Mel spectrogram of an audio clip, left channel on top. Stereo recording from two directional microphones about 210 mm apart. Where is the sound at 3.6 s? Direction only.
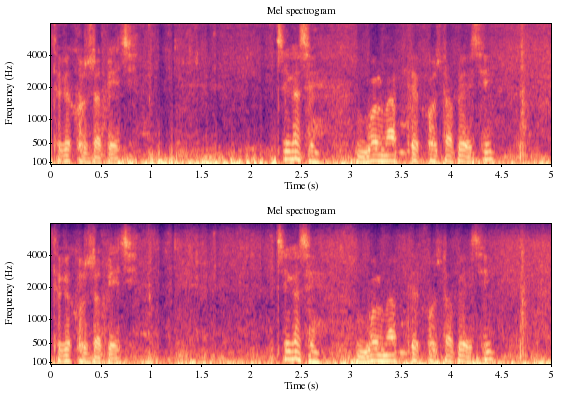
15° left (ahead or behind).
